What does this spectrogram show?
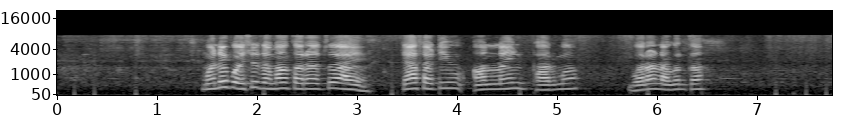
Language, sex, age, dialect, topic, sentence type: Marathi, male, 25-30, Varhadi, banking, question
